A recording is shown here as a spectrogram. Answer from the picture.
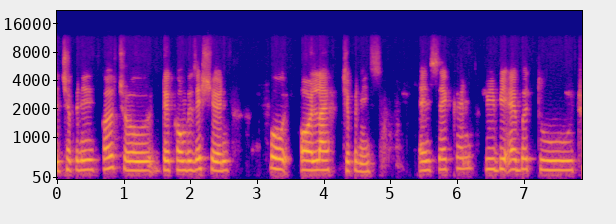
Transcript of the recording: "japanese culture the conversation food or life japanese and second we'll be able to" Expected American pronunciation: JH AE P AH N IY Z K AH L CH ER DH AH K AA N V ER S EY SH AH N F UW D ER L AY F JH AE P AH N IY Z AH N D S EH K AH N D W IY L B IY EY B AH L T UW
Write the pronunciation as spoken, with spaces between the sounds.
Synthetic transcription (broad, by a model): JH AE P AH N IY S K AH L CH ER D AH K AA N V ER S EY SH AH N F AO AO L AY F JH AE P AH N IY S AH N S EH K AH N D W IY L B IY EY B AH L T UW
